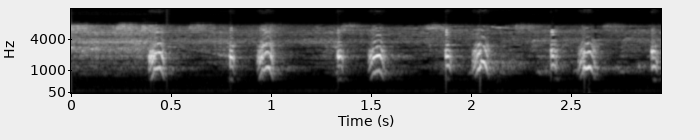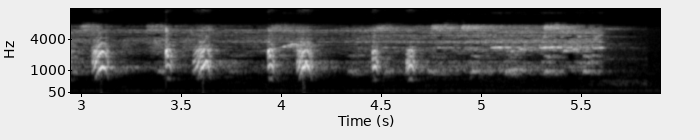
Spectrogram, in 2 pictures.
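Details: Red-bellied Woodpecker giving the wacka wacka interaction call, used when two woodpeckers meet on a tree and interact: a steady run of about fifteen nasal, clipped notes, roughly three per second, over faint hiss.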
